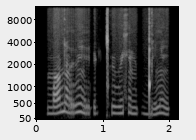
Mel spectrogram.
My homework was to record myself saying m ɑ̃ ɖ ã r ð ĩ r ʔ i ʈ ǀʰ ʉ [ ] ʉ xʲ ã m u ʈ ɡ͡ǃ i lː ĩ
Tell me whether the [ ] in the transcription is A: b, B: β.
B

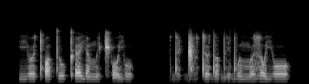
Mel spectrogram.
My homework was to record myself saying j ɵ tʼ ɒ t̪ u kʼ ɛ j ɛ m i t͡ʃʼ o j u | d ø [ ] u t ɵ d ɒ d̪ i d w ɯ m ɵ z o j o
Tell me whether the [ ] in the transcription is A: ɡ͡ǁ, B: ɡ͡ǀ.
A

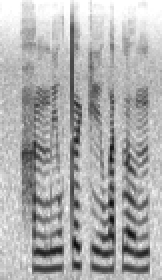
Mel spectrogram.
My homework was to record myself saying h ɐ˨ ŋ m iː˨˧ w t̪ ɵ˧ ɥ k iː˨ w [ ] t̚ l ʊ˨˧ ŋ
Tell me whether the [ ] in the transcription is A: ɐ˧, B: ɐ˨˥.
A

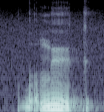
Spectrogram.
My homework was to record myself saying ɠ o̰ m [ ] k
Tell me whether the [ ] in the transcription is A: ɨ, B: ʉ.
B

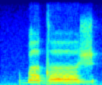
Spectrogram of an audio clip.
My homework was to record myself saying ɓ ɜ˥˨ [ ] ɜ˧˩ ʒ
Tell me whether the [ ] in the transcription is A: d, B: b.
A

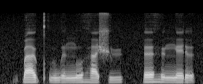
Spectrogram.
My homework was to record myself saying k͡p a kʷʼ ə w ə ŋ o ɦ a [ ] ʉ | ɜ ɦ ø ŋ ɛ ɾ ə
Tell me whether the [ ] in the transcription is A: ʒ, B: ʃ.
B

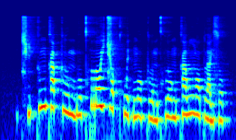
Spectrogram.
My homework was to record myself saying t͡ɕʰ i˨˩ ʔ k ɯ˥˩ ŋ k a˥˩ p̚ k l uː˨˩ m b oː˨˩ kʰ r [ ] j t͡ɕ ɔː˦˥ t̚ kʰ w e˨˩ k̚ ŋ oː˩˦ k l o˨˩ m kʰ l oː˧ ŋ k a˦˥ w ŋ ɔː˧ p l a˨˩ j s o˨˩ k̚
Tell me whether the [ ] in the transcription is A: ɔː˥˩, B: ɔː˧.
A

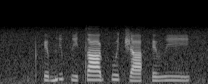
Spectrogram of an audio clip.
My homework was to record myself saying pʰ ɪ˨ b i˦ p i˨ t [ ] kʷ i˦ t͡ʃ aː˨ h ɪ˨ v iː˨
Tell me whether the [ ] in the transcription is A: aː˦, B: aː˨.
A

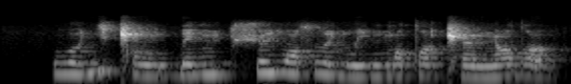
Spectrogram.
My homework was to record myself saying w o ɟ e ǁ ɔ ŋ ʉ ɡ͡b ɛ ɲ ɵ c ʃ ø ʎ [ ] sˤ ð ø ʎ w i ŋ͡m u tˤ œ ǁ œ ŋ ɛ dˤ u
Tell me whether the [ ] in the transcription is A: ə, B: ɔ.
B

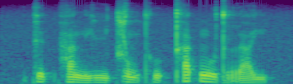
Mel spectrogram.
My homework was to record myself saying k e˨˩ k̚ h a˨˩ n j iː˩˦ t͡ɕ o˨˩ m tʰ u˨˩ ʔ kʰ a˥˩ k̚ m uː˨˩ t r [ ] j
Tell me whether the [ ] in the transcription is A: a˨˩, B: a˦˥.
A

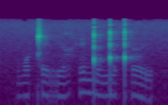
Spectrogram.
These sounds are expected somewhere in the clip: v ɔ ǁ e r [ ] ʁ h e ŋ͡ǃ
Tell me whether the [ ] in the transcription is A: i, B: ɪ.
A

